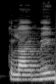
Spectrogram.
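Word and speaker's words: climbing: क्लाइंबिंग में जो बी है वो साइलेंट है, तो ये हमारा जो डी ऑप्शन है क्लाइंबिंग इज़ करेक्ट।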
